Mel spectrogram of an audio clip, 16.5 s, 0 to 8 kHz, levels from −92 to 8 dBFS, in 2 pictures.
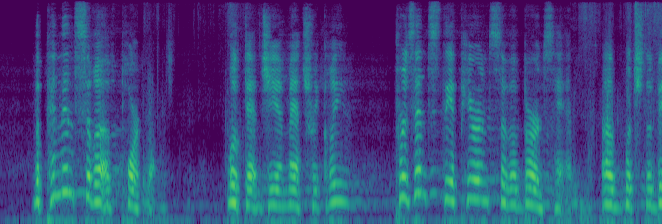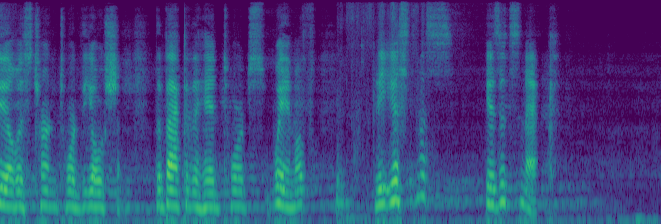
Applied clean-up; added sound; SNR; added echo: neural separator model SepFormer DNS4.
